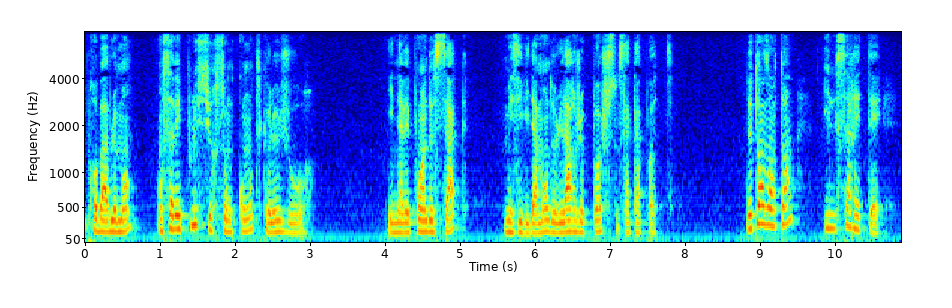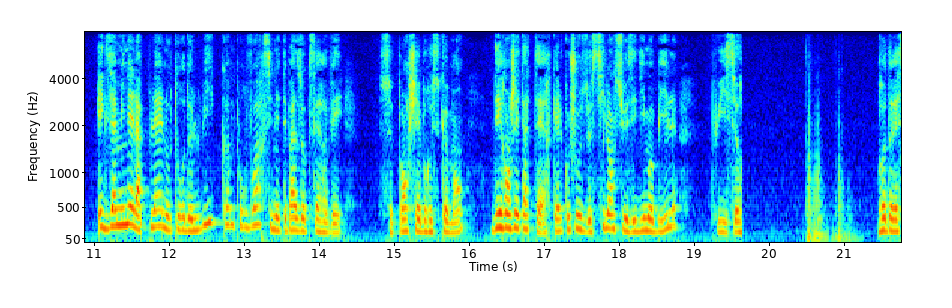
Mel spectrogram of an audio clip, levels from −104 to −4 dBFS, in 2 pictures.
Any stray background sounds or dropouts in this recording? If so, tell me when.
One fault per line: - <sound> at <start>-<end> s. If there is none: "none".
- thud at 20.5-21.3 s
